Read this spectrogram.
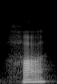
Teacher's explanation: In ha, the glottal opening is narrow enough to create some turbulence in the airstream flowing past the vocal folds. For this reason, ha is classified as a glottal fricative.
